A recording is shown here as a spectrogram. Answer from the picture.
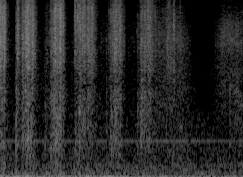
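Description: Tint brush stroking lightener through a section of hair laid on foil: a soft, rhythmic scratchy rasp of bristles over hair and foil, about four to five strokes a second.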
